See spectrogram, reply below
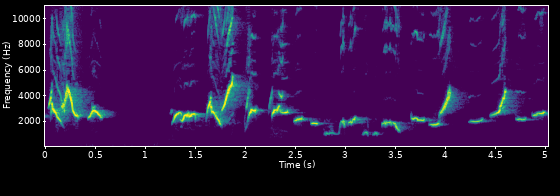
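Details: Masteran song of a white-rumped shama (murai batu): loud, rapid, continuous string of varied whistles, some rising, some dropping into lower warbled notes, with barely a pause after a brief opening burst.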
